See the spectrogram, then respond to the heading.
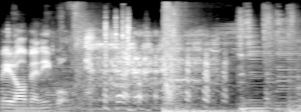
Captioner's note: both laughing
